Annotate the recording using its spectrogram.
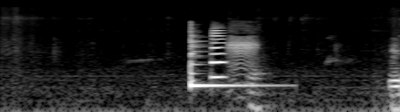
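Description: A short musical sound effect: a sudden held tone about two seconds in, lasting about a second, with a quick fluttering trill above it, over quiet room tone.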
